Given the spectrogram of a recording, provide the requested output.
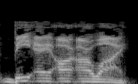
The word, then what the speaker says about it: Barry: How do you say B-A-R-R-Y?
